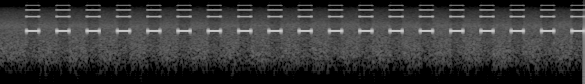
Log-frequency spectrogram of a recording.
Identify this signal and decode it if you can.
Evenly repeated beeps. There is no code.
